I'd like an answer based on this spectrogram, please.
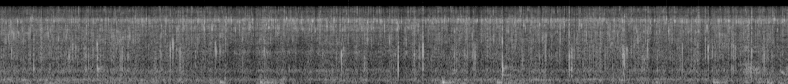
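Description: Whole trout pan-searing in garlic basil butter in a nonstick skillet, sizzling steadily with many small pops and crackles. The butter is on fairly high heat.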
